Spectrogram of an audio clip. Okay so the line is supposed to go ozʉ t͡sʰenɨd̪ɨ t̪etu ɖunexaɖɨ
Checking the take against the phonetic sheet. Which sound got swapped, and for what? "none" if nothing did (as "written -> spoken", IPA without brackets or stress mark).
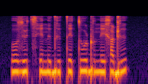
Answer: none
